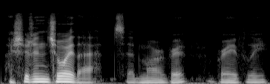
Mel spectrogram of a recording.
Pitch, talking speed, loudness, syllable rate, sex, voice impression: 100 Hz, 155 wpm, -17 LUFS, 5.2 syllables/s, male, very masculine, adult-like, dark, cool, slightly sincere, very calm, slightly kind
